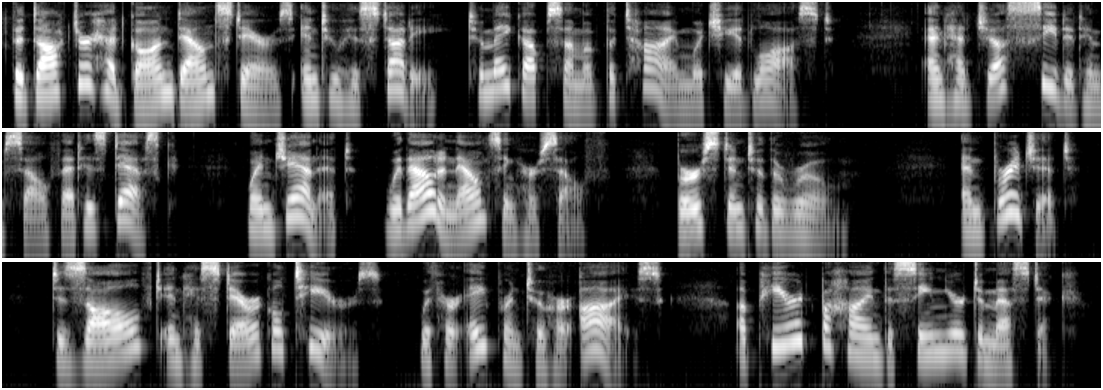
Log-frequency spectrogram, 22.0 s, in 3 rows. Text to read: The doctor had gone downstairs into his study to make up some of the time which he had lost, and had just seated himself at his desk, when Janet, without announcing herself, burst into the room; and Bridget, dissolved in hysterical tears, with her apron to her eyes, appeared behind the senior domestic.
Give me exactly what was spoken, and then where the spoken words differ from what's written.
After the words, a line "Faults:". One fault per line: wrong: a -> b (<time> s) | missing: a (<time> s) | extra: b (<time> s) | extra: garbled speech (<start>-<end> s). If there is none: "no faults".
The doctor had gone downstairs into his study to make up some of the time which he had lost, and had just seated himself at his desk, when Janet, without announcing herself, burst into the room; and Bridget, dissolved in hysterical tears, with her apron to her eyes, appeared behind the senior domestic.
Faults:
no faults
